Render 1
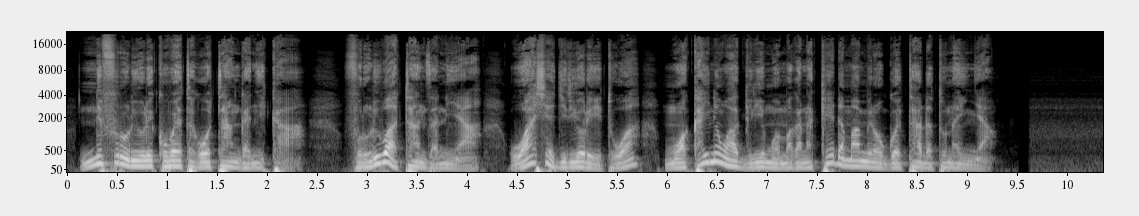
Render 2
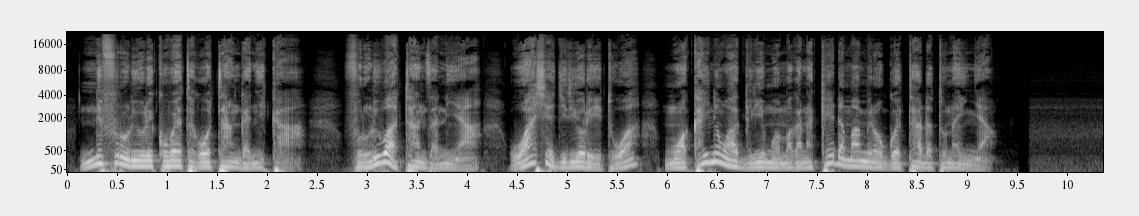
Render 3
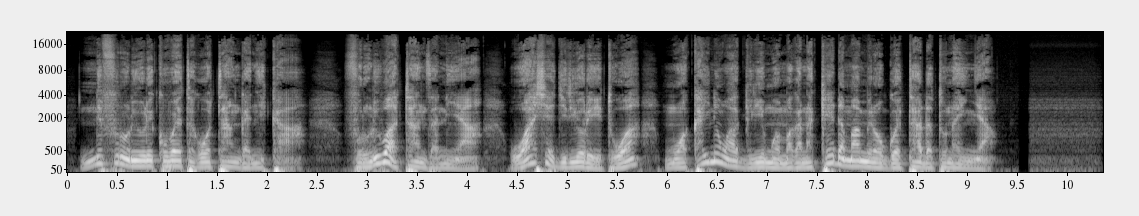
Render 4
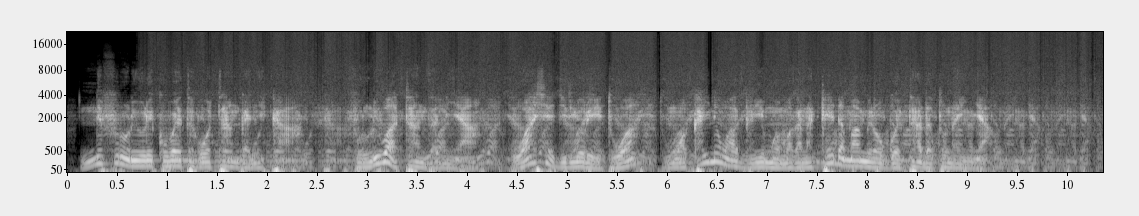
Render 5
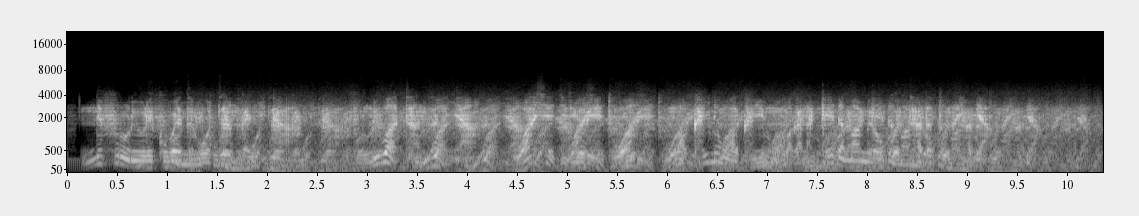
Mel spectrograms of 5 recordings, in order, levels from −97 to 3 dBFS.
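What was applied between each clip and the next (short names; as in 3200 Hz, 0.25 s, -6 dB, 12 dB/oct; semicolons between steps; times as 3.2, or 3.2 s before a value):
notch 570 Hz, Q 12
bell 3500 Hz +8.5 dB 1.3 oct; comb 3.7 ms, depth 56%; AGC gain up to 10.5 dB; gain -1 dB
synth low-pass 2100 Hz, resonance Q 12; lo-fi delay 0.516 s, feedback 80%, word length 5-bit, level -13.5 dB; gain -3.5 dB
hum 50 Hz, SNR 19 dB; speaker cabinet 400–2800 Hz, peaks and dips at 440 Hz +4 dB, 780 Hz -5 dB, 1600 Hz +8 dB, 2700 Hz +7 dB; on a send: frequency-shifting echo 0.497 s, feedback 47%, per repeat -82 Hz, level -6.5 dB; on the sum: gain -2.5 dB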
